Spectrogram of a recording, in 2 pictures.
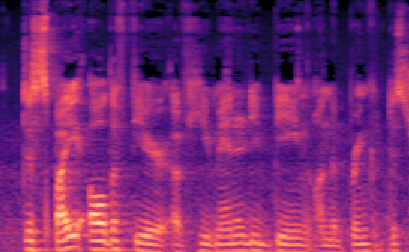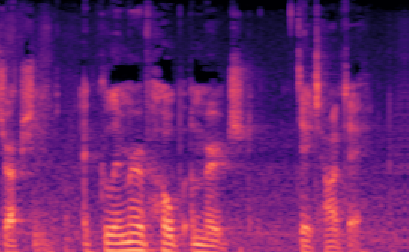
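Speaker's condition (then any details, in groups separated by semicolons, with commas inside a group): No condition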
